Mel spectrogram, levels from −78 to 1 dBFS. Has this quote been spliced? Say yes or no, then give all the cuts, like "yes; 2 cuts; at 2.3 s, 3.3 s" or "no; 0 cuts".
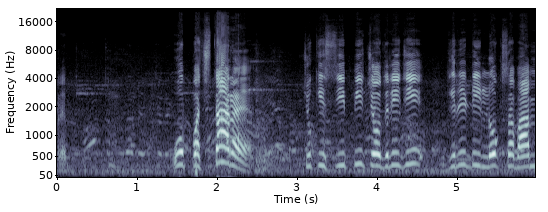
no; 0 cuts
